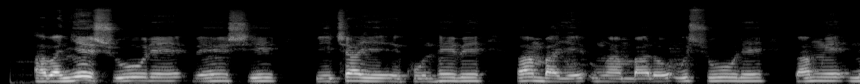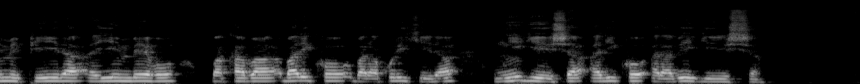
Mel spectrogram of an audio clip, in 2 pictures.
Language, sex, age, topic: Rundi, male, 25-35, education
